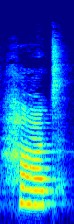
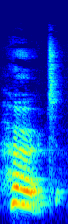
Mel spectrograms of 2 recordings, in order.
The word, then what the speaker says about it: heart: Ce mot se prononce heart et non pas hurt, s'il vous plaît, pour mes oreilles de prof d'anglais, faites gaffe.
